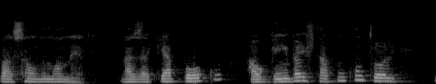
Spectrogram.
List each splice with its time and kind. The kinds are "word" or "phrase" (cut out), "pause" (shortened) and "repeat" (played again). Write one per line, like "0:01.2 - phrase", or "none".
0:01.1 - pause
